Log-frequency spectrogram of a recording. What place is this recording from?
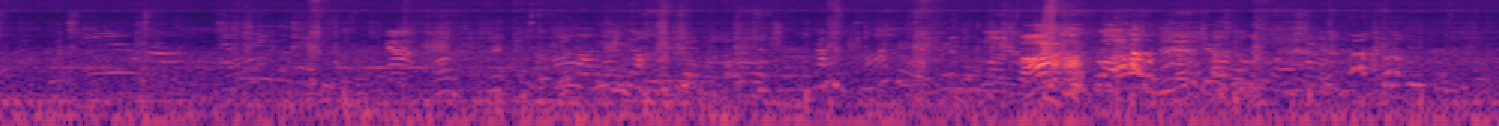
residential area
